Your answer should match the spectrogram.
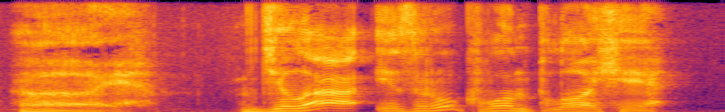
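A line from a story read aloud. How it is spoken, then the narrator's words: Grumble. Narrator (Russian): проворчал мистер Эдеринг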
